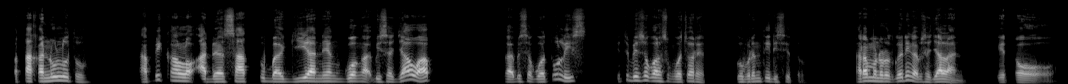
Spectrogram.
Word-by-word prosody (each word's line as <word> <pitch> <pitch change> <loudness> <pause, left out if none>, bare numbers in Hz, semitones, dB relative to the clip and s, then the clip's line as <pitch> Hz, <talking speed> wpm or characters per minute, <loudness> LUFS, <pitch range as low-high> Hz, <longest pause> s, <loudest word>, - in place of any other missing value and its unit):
petakan 145 0 +4
dulu 180 0 +3 0.2
tuh. - - -23 0.5
Tapi 220 - -5
kalo 170 -3 +4
ada 130 0 +3
satu 135 +3 +2
bagian 140 +2 +3
yang 145 -1 -3
gua 145 0 +1
nggak - - -1
bisa 130 0 -5
jawab, - - +5 0.7
gak - - 0
bisa - - -9
gua 130 - 0
tulis, 165 -9 -7 0.3
itu - - -20
biasanya 185 +1 -2
gua 160 - +4
langsung 145 -4 -13
gua 125 - -2
coret, 125 -8 -5 0.3
gua 125 - -10
berhenti 145 +2 -7
di 120 - -12
situ. - - -19 0.5
Karena 160 - +4
menurut 145 -3 0
gua 160 - -2
ini 200 - -2
gak 125 - -1
bisa 120 - -10
jalan, 125 -9 +2 0.3
gitu. - - -6
145 Hz, 195 wpm, -24 LUFS, 130-160 Hz, 0.7 s, jawab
